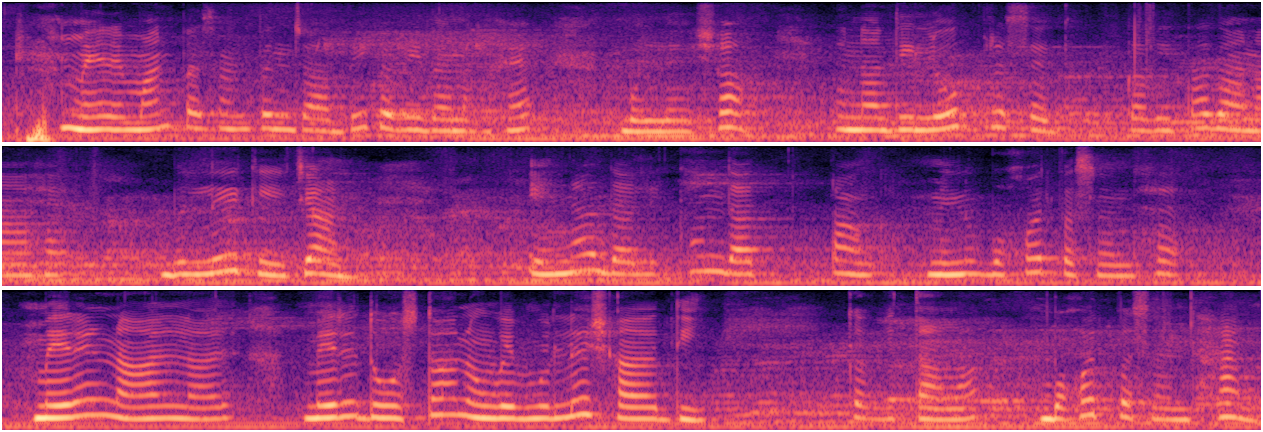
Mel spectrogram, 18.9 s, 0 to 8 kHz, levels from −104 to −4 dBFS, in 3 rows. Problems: constant background noise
